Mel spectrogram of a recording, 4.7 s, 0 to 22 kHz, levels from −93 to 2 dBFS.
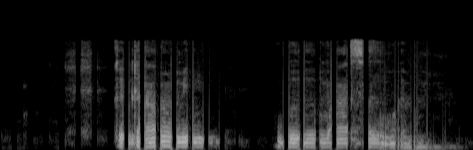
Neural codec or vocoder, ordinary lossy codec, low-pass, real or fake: vocoder, 22.05 kHz, 80 mel bands, WaveNeXt; AAC, 48 kbps; 7.2 kHz; fake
